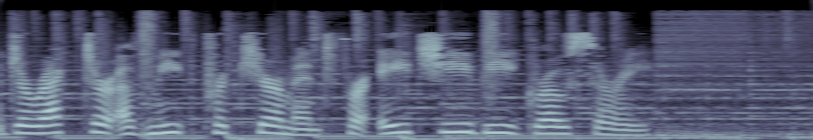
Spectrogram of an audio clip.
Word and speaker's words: HEB: howard e butt that's heb you pronounce the letters they stand for howard e butt which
